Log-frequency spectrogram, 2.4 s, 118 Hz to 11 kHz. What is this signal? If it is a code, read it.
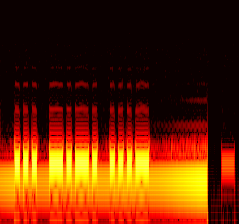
Morse code, heard as a keyed tone, about 28 wpm, 400 Hz. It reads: SCV
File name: contests / CW-SS-k5tr- -2300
